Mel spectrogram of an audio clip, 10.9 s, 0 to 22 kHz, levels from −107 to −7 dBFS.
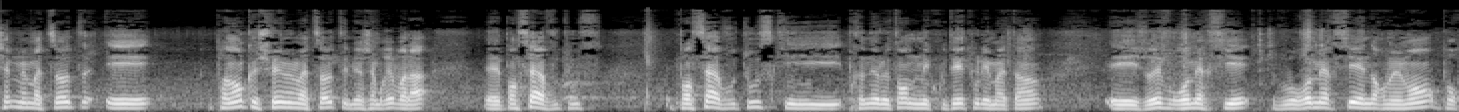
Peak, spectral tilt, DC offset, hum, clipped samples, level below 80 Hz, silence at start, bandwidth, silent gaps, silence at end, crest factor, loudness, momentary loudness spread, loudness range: -2 dBFS; -6.5 dB/octave; under 0.1%; none; under 0.1%; -66 dBFS; 0 s; 15.5 kHz; none; 0 s; 18 dB; -20 LUFS; 8 LU; 2 LU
